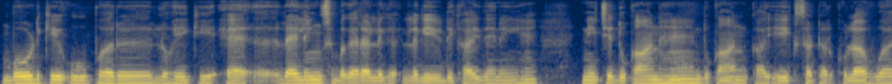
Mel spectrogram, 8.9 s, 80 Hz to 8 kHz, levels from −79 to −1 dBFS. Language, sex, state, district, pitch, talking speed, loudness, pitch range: Hindi, male, Gujarat, Valsad, 115 Hz, 150 wpm, -16 LUFS, 110-120 Hz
